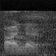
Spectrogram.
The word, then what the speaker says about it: honour: ऑनर लिखना है, एच भी लिखना है, लेकिन बोलना है ऑनर।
